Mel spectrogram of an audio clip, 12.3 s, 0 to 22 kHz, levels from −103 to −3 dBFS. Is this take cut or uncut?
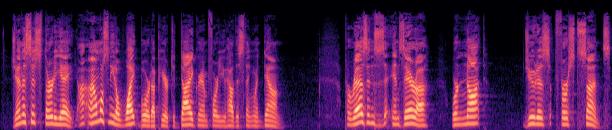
uncut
